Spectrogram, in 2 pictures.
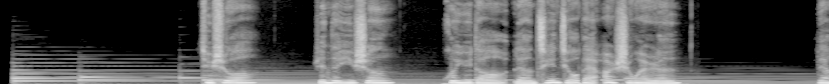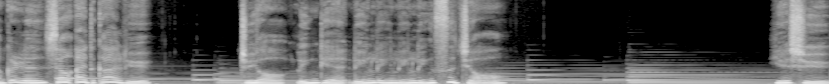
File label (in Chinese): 女 电台节目 散文 抒情 温情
